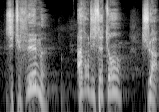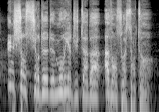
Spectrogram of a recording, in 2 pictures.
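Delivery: gruff imitated smoker's voice; smoker's rasp. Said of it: "Avec leur petite voix de fumeur".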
